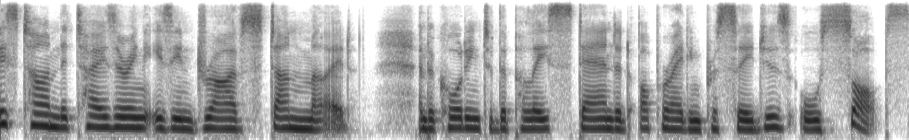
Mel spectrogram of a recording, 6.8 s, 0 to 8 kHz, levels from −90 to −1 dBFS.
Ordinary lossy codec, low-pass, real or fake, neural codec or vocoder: Opus, 64 kbps; 7.2 kHz; fake; codec, 16 kHz, 1 kbps, X-Codec, HuBERT features, trained on LibriSpeech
